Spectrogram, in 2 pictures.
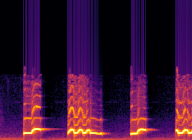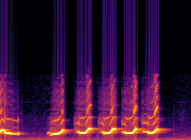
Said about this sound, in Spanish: El silbato te emite un sonido, por decirlo así, que si tú mueves el dedo, tapas, destapas y soplas y resoplas y todo, fíjate lo que hace.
